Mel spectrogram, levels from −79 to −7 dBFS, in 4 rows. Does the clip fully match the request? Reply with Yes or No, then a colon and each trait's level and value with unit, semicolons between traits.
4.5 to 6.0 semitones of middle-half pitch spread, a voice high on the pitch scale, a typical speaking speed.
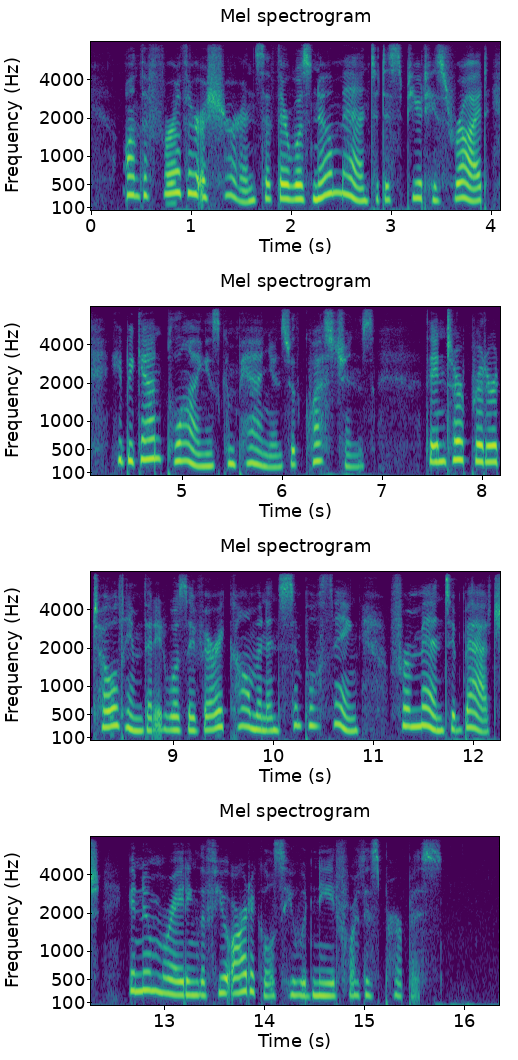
Yes: average, 4.8 semitones; very high, 260 Hz; average, 170 wpm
